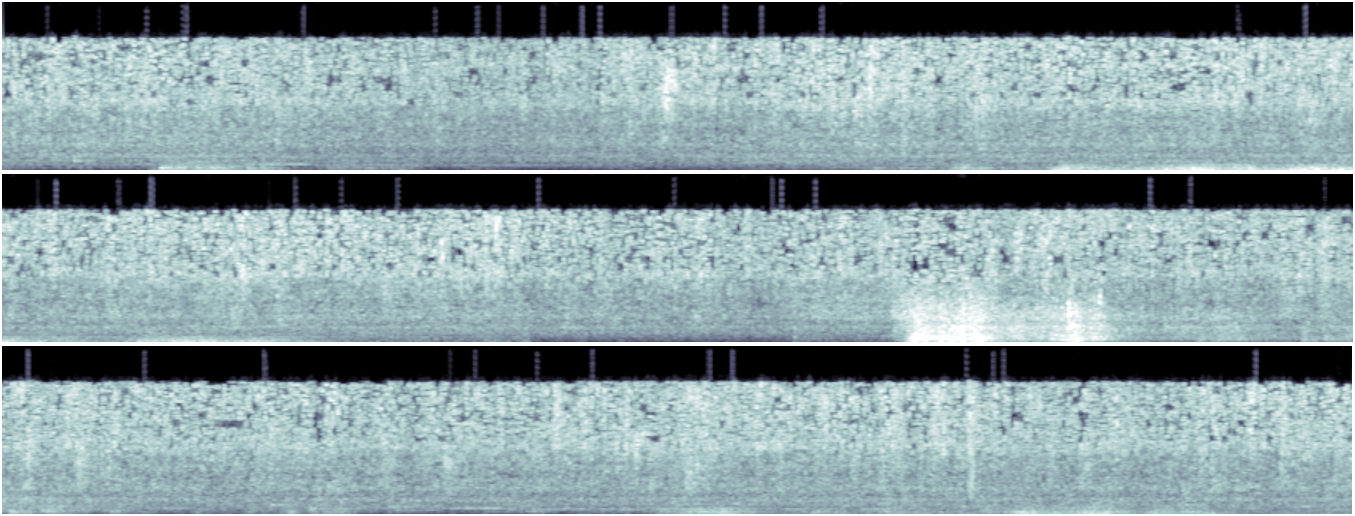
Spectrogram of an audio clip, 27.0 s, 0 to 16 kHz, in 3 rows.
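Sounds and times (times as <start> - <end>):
steady rain: 0.0 - 27.0
rolling thunder: 5.8 - 12.5, 14.3 - 20.5, 22.2 - 27.0
sharp thunderclap: 14.9 - 18.4.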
